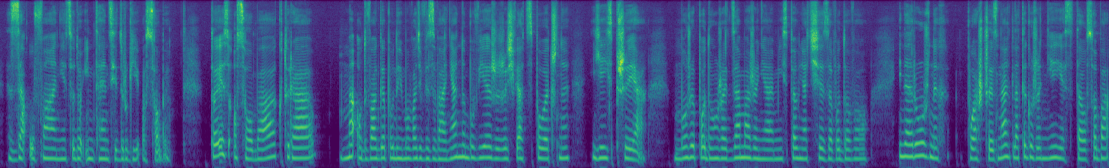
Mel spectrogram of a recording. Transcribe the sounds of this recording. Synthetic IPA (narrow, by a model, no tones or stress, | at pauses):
zaʔufaɲɛt̪sɔd̪ɔʔint̪ʰɛnt̪sʲid̪ɾuɡʲejʔɔsɔbɘ | t̪ɔjɛst̪ɔsɔbakt̪uɾa | maʔɔd̪vaɡɛpɔd̪ɛjmɔvad͡ʑvɘzvaɲanɔbɔvʲjɛʐɘʐɛɕfʲjat̪spɔwɛt͡ʂnɘ | jejspʂɘja̰ | mɔʐɛpɔd̪ɔ̃w̃ʐad͡ʑzamaʐɛɲamʲispɛwɲat͡ɕɕɛzavɔd̪ɔvɔ | inaɾuʐnɘx | pwaʂt͡ʂɘznaɣd̪lat̪ɛɡɔʐɛɲɛjɛst̪ːaɔsɔba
